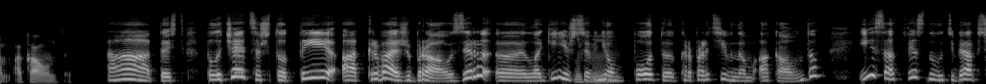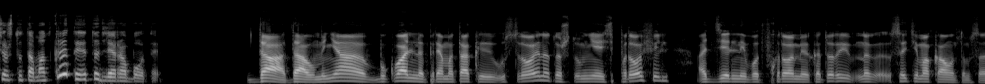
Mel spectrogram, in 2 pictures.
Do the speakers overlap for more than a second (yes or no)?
no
